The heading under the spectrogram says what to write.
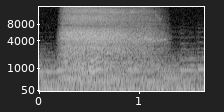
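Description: A single steady burst of Axe Africa aerosol deodorant sprayed in a bedroom, a bright hiss lasting about a second before cutting off, with faint room tone around it and no voices.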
